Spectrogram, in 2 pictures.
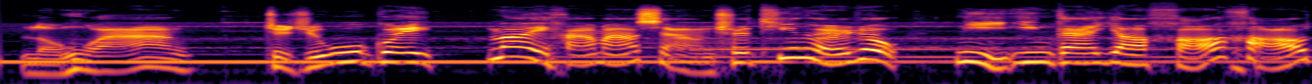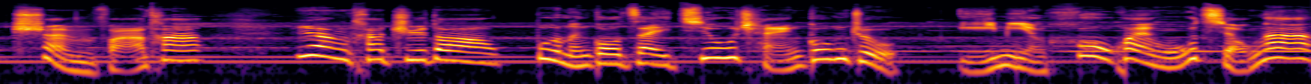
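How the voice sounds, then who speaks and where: A put-on character voice with a fairly high pitch speaks at a fairly slow pace. Loud music plays in the background. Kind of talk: children's radio drama. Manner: sly, wheedling, flattering.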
